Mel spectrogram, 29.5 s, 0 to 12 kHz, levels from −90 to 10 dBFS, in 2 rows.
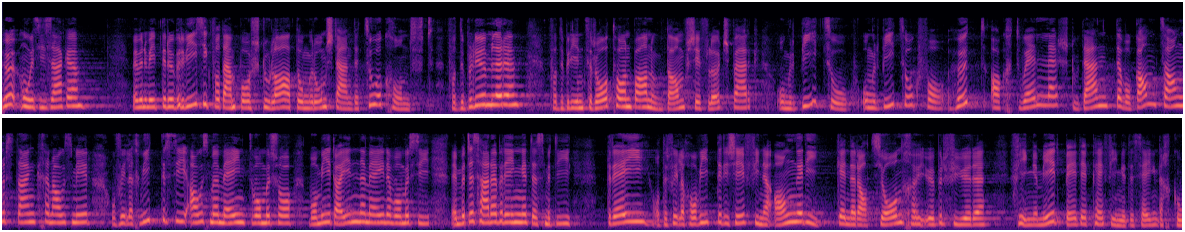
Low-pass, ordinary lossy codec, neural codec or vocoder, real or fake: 7.2 kHz; MP3, 64 kbps; none; real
